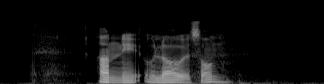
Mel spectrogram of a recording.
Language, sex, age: Swedish, male, 35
